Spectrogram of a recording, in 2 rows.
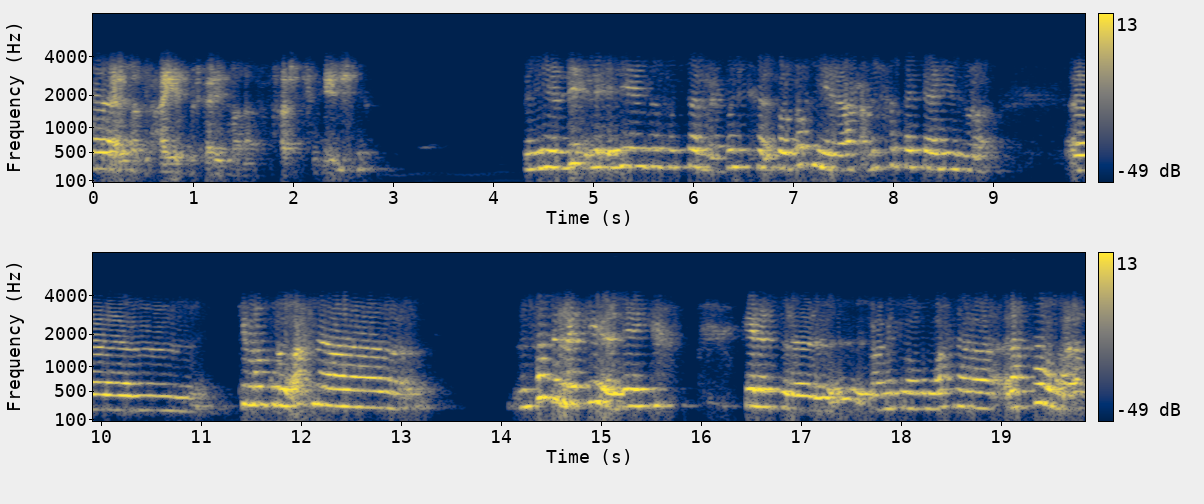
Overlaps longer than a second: none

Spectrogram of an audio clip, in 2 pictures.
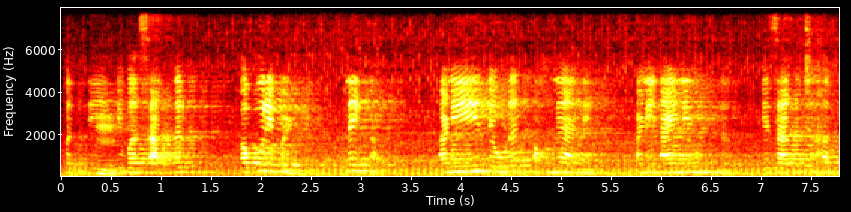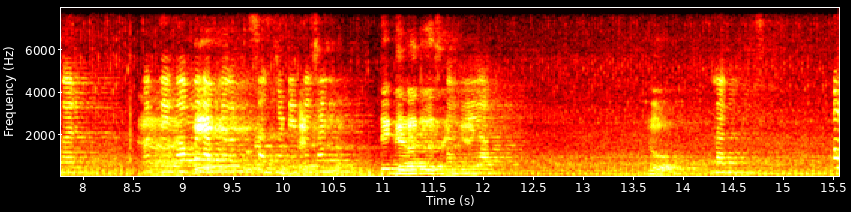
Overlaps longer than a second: present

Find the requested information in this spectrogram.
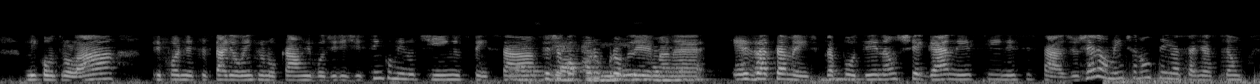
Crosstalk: present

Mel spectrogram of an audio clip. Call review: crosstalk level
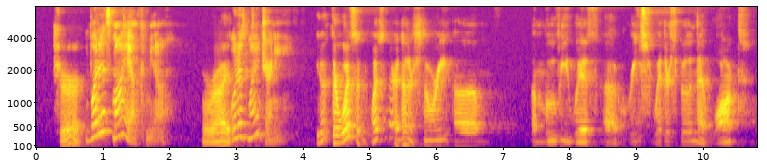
none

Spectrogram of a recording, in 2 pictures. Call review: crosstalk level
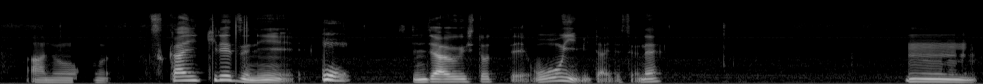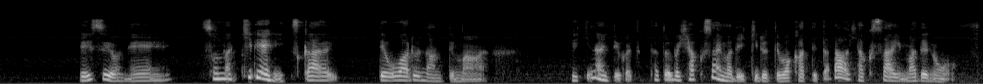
none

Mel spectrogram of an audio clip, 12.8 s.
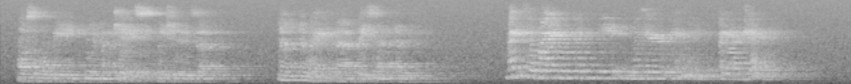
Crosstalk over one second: none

